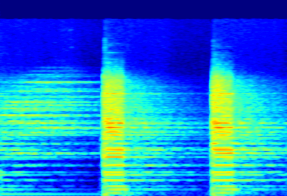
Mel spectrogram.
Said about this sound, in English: you get kind of a flat reverb there.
